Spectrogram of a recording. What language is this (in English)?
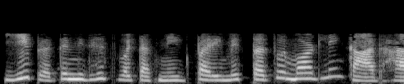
Hindi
